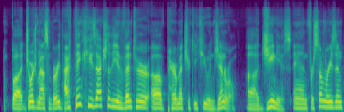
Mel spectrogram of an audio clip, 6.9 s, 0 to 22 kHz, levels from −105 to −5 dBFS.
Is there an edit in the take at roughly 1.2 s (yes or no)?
yes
